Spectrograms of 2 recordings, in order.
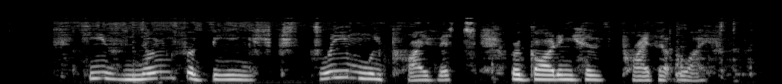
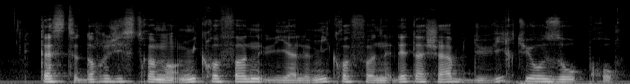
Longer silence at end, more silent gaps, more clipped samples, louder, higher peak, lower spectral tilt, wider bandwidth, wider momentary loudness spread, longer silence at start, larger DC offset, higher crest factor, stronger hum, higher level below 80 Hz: first, 0.6 s vs 0 s; neither; neither; first, -20 LUFS vs -27 LUFS; first, -4 dBFS vs -8 dBFS; about the same, -5 dB/octave vs -6 dB/octave; second, 9.4 kHz vs 15 kHz; first, 14 LU vs 8 LU; first, 0.6 s vs 0 s; neither; about the same, 16 dB vs 18 dB; neither; second, -68 dBFS vs -48 dBFS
